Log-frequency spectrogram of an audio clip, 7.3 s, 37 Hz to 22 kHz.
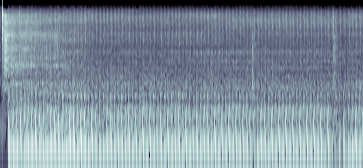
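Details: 1998 Honda Foreman 450 ATV after voltage regulator replacement for no-charge: single-cylinder idle with an even, steady thump, no misses; charging about 13.8–14 V when revved; normal idle.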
